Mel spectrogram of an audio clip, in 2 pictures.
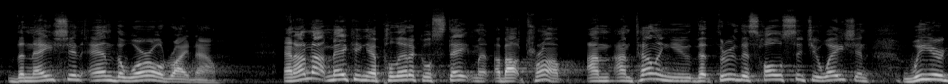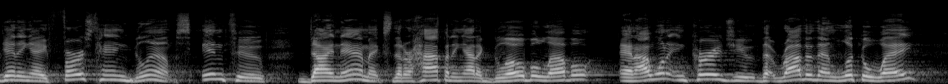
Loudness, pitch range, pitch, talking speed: -23 LUFS, 160-210 Hz, 185 Hz, 160 wpm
